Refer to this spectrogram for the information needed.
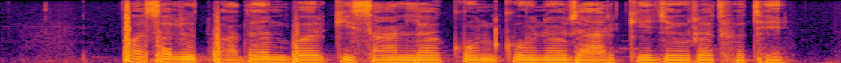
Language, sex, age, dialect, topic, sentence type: Chhattisgarhi, male, 46-50, Western/Budati/Khatahi, agriculture, question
